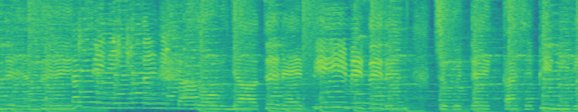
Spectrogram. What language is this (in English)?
Korean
